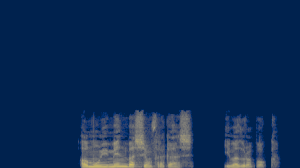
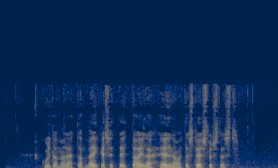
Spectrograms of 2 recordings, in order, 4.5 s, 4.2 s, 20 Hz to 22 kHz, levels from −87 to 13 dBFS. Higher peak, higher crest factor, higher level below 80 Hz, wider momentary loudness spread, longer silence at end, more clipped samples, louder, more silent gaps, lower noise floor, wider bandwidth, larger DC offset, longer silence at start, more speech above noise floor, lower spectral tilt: first, -2 dBFS vs -10 dBFS; about the same, 18 dB vs 20 dB; about the same, -64 dBFS vs -64 dBFS; first, 15 LU vs 11 LU; second, 0.4 s vs 0.65 s; neither; first, -19 LUFS vs -29 LUFS; first, 2.91-3.35 s, 3.99-4.05 s vs none; first, under -90 dBFS vs -60 dBFS; second, 7.8 kHz vs 11.5 kHz; neither; first, 1.2 s vs 0.5 s; first, over 72 dB vs 31 dB; about the same, -4.5 dB/octave vs -5.5 dB/octave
